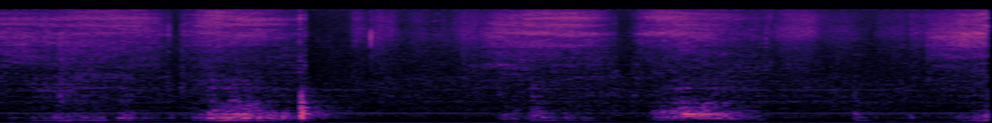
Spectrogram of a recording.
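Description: A plastic tool rubbed and scraped hard over carpet glued to a subwoofer enclosure, working the carpet down into the grooves cut in the box. A few rough rubbing strokes: the loudest about two seconds in ends with a sharp click, and another comes about five seconds in.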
